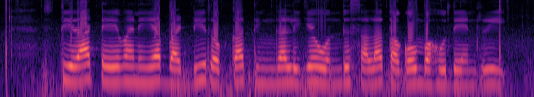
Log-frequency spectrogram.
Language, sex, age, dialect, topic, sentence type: Kannada, female, 18-24, Dharwad Kannada, banking, question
